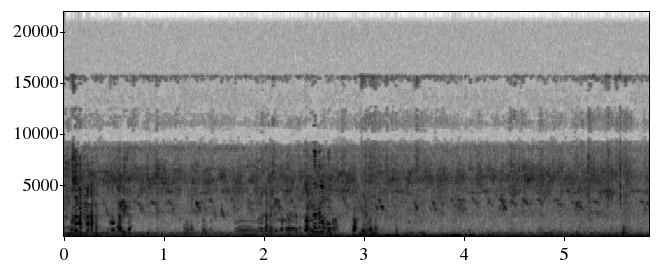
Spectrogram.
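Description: Chickens clucking in short calls, a few at the start and a cluster about two to three seconds in, over a low steady rumble.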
